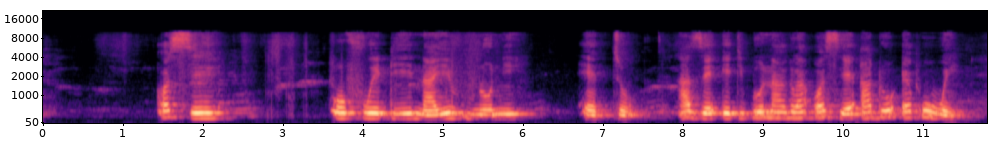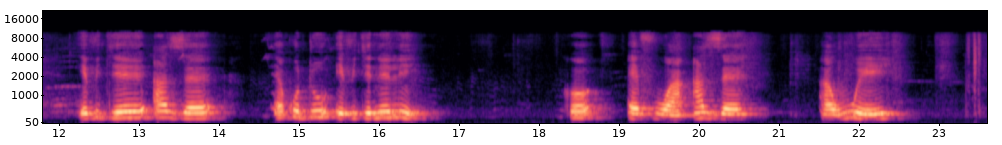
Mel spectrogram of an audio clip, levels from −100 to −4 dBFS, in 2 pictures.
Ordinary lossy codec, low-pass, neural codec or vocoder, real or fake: MP3, 64 kbps; 9.9 kHz; none; real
